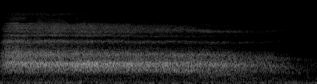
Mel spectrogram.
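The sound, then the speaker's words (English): A long, slow exhale during a guided breathing exercise: one breathy rush of air that stays steady for a few seconds, then softens and fades out. No talking. “Again, breathing in and out.”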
